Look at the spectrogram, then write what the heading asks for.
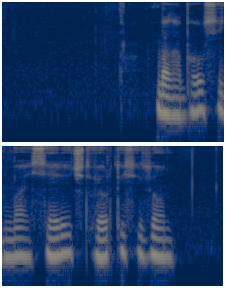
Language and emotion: Russian, neutral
